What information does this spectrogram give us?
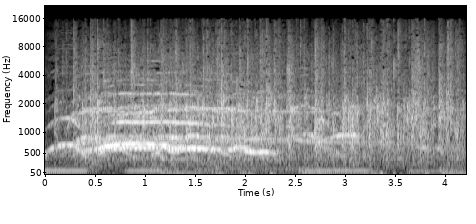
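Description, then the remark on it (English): An audience bursts into loud, sustained applause for two performers, dense clapping mixed with whoops and cheers, with a few rising whistle-like shouts rippling over the steady roar. “I'd like you all to make a tremendous amount of noise for”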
